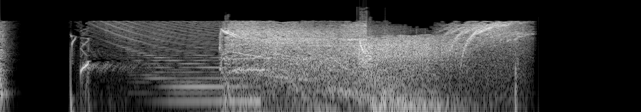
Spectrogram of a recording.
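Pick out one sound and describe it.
A roaring energy blast surges and swells.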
